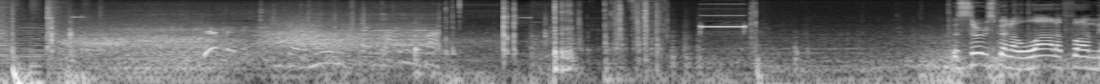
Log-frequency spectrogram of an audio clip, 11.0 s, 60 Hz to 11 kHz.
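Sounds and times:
electronic beep: 0.6s - 0.9s, 5.0s - 5.6s.

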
